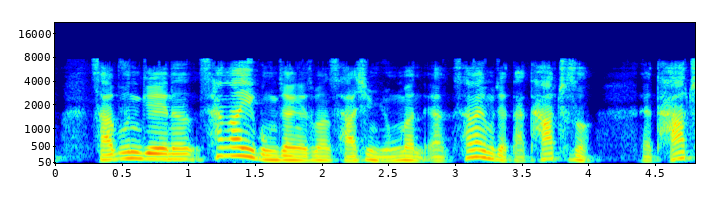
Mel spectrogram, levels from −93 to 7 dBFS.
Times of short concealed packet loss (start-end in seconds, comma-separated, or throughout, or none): none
